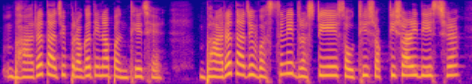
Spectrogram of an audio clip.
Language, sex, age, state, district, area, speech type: Gujarati, female, 18-30, Gujarat, Mehsana, rural, spontaneous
